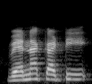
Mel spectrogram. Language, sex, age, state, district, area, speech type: Telugu, female, 30-45, Andhra Pradesh, Sri Balaji, urban, read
